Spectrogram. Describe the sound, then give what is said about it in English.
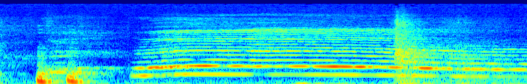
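A baby cries: two short whimpering sobs, then one long, sustained wail that rises slightly in pitch, broken by a brief harsh burst near the end. “then we have full, full baby in the background.”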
